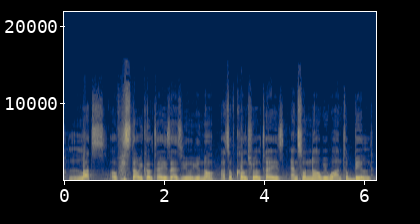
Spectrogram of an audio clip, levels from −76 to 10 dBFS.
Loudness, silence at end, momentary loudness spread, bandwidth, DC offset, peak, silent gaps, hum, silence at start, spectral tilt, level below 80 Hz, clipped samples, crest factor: -19 LUFS; 0 s; 7 LU; 13 kHz; under 0.1%; -4 dBFS; none; none; 0 s; -5 dB/octave; -42 dBFS; under 0.1%; 14 dB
